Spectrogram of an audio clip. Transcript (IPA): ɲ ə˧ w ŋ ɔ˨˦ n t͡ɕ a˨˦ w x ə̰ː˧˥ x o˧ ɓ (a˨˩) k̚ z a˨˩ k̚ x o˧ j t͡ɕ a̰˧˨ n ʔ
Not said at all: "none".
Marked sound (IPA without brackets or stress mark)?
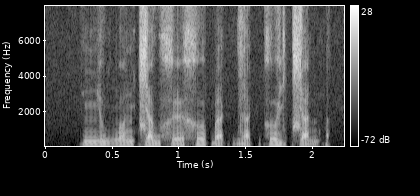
a˨˩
